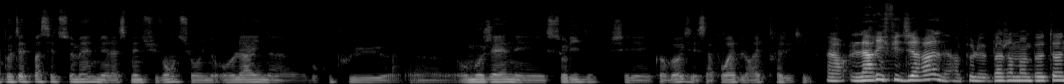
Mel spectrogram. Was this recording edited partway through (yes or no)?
yes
